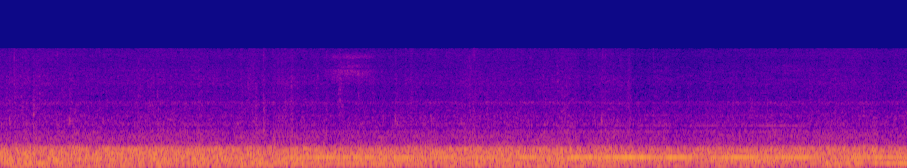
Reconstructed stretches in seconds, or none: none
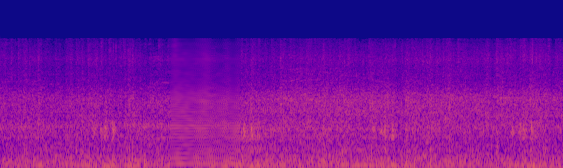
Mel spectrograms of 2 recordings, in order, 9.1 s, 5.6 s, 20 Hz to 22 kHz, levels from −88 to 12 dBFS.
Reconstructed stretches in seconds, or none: 1.7-2.4 (vocoder, Vocos)

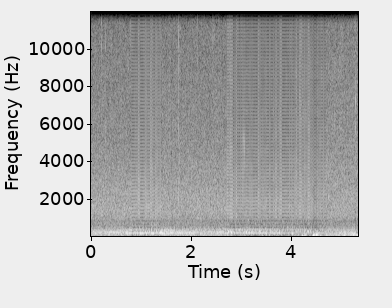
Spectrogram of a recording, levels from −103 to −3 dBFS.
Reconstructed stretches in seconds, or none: 0.8-1.4 (vocoder, Vocos); 2.7-4.7

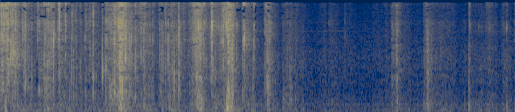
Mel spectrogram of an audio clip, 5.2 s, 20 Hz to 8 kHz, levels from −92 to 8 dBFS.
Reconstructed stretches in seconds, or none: none

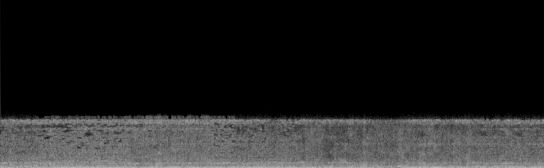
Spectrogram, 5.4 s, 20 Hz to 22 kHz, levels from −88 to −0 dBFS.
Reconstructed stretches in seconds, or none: 1.3-2.1 (codec, HILCodec); 3.0-4.8

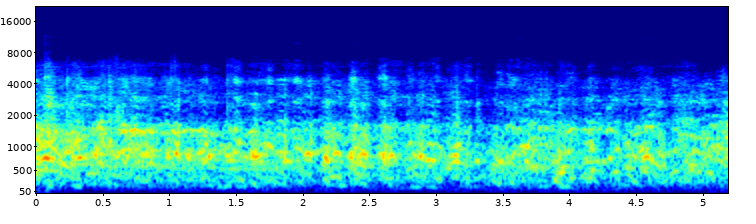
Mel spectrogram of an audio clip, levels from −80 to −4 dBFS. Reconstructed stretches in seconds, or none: none

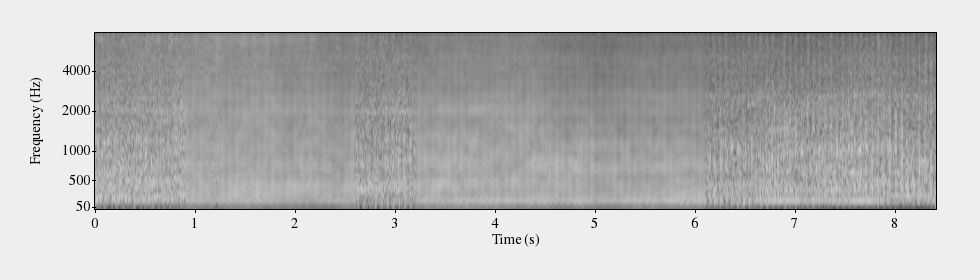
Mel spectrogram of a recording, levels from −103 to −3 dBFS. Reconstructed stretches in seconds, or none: 0.9-2.6 (vocoder, Vocos); 3.2-6.1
